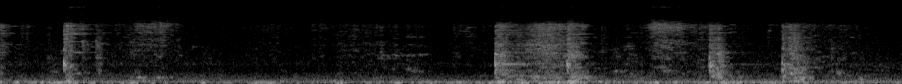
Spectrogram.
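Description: Freight train of loaded flat wagons rolling slowly past: a steady low rumble of wheels on rail, broken by short bursts of metallic clanking and scraping from the wheels and couplings, bunched together in the second half.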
